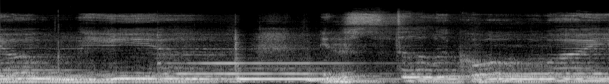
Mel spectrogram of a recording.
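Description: Vocal music: several voices singing long, held notes in a choir-like style. The sound dips briefly about four seconds in, then a new phrase begins.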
